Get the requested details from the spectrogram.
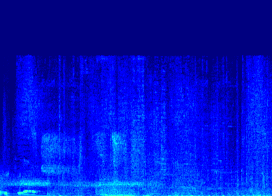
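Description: Blows and impacts thud and clash.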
